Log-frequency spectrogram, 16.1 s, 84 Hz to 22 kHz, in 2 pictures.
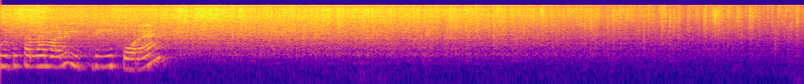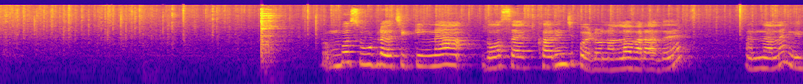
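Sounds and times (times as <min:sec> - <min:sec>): batter sizzling on a hot pan: 0:00.0 - 0:16.0.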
